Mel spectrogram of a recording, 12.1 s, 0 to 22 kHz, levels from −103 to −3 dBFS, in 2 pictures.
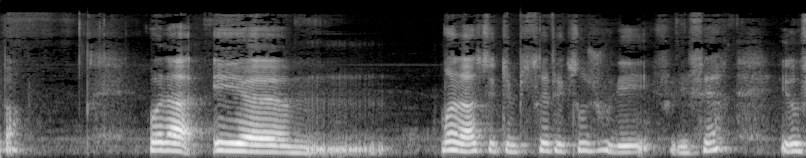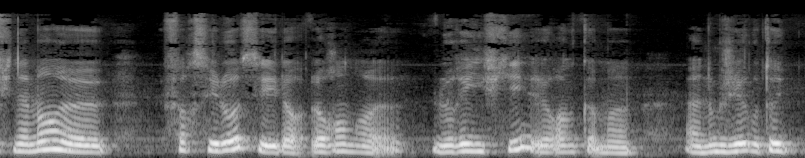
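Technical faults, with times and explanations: Nothing stood out on listening to the clip.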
